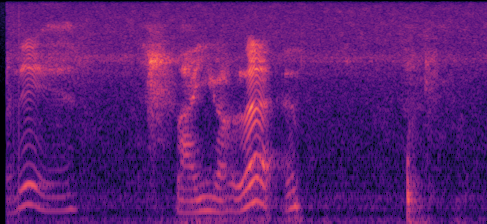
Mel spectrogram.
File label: violin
